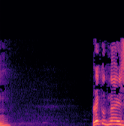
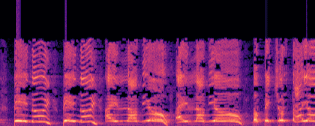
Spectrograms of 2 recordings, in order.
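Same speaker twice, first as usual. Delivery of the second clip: high-pitched, full-out fangirl screaming; imitated fan shouting; 7 dB louder than usual. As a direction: scream pleadingly over a crowd at your idol. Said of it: "So she was shouting".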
